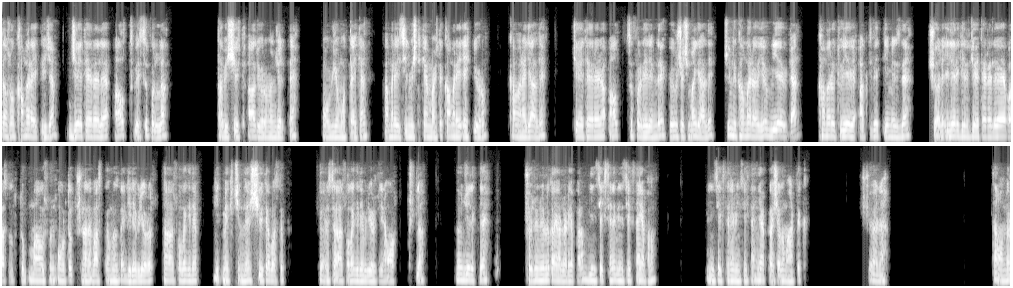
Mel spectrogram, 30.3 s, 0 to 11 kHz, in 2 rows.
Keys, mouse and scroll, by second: 2.2 ctrl+alt+KP_0, 4.2 shift+a, 9.3 ctrl+alt+KP_0, 10.7 KP_0, 11.4 click, 12.3-13.2 drag, 13.2-18.2 middle drag, 19.0-20.2 shift+middle drag, 21.9 click, 23.0 click, 23.7-25.2 drag, 26.3-26.9 scroll up 2, 27.6 scroll up 1, 27.8-28.4 shift+middle drag, 28.9-29.2 scroll up 1, 29.2-29.8 scroll down 1.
